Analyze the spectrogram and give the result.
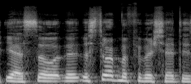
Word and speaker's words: Mephibosheth: And the story you've brought forward today is, I'm going to try to sound this out, is the story of Mephibosheth. – Yes. – Found in the Old Testament. – Okay, yes, and I think you have said it correctly.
